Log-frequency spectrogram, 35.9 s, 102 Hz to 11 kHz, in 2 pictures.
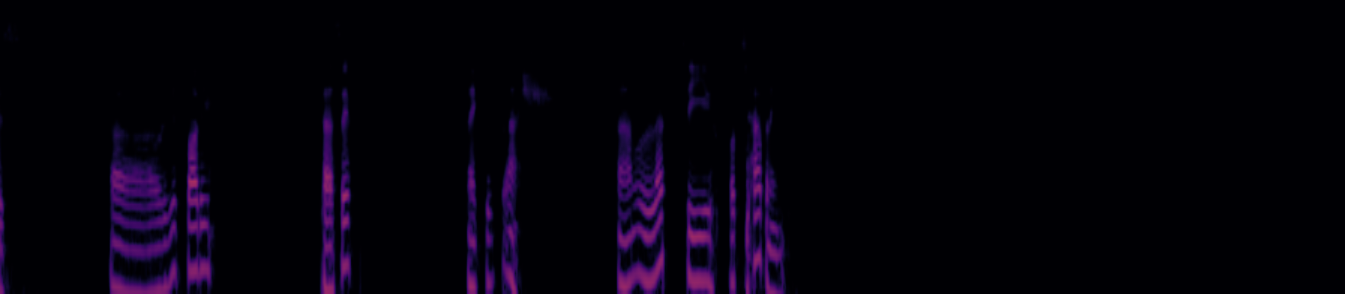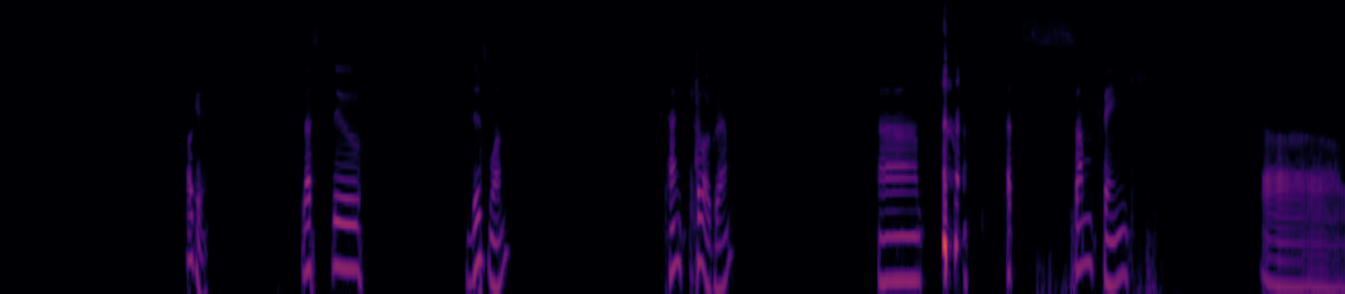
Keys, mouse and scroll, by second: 2.1-7.1 drag, 7.1-7.7 scroll down 2, 7.7-10.7 middle drag, 12.3-14.2 drag, 14.2-14.9 middle drag, 14.9-16.1 scroll up 4, 16.1-17.1 middle drag, 17.1-17.8 scroll down 1, 17.8-19.2 scroll down 3, 19.2-20.7 middle drag, 20.7-24.0 drag, 25.5-28.6 drag, 29.6-31.9 middle drag, 31.9 click, 33.7 click.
